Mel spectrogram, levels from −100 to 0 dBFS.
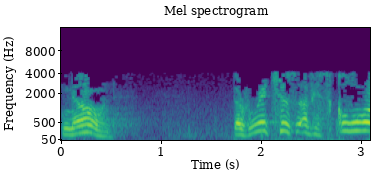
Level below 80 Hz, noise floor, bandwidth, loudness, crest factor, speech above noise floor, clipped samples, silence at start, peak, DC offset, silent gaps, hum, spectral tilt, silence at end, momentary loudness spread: -60 dBFS; -60 dBFS; 4.3 kHz; -25 LUFS; 16 dB; 39 dB; under 0.1%; 0 s; -8 dBFS; under 0.1%; none; none; -10.5 dB/octave; 0 s; 8 LU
